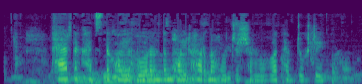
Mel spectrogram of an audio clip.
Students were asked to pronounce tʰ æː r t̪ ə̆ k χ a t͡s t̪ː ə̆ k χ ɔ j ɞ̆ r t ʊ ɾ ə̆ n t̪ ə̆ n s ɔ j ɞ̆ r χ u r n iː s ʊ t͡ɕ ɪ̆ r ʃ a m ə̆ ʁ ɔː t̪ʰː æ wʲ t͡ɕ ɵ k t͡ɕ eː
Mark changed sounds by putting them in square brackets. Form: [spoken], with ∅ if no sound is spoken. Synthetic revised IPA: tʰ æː r t̪ ə̆ k χ a t͡s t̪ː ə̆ k χ ɔ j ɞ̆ r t ʊ ɾ ə̆ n t̪ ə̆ n [χ] ɔ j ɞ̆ r χ [ɔ] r n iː [χ] ʊ t͡ɕ ɪ̆ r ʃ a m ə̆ ʁ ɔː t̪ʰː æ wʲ t͡ɕ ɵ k t͡ɕ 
